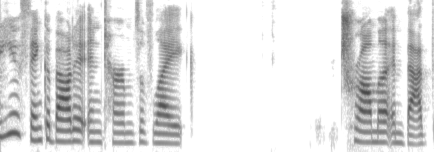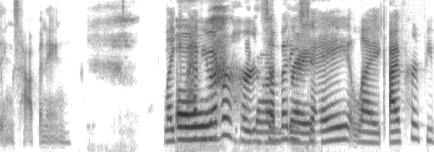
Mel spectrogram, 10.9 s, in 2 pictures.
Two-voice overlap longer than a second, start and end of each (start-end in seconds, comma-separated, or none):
7.6-9.4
